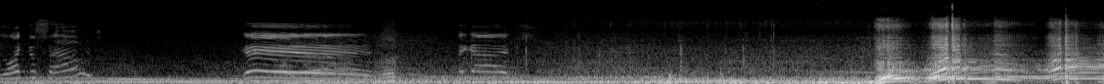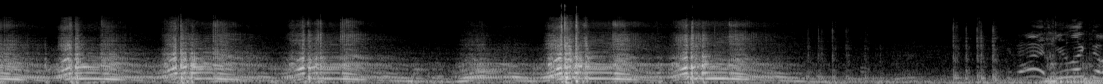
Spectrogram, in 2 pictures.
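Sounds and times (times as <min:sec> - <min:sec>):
car engines revving: 0:00.0 - 0:22.0
sharp exhaust pops: 0:05.2 - 0:15.0, 0:15.6 - 0:21.8.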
